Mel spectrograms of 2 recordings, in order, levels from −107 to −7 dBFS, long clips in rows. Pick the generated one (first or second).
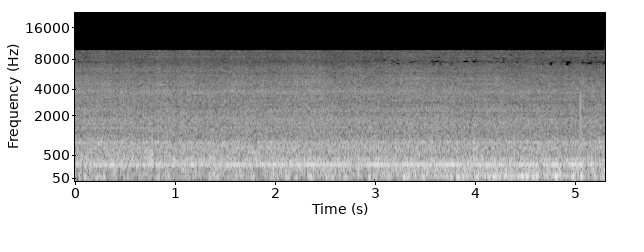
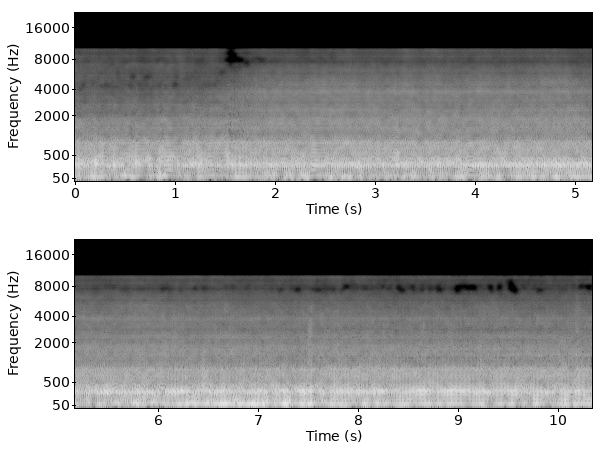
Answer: second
